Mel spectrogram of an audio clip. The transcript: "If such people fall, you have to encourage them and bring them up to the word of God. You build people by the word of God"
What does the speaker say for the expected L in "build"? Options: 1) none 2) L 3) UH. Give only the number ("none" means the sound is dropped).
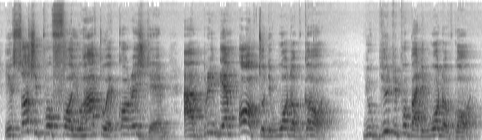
1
